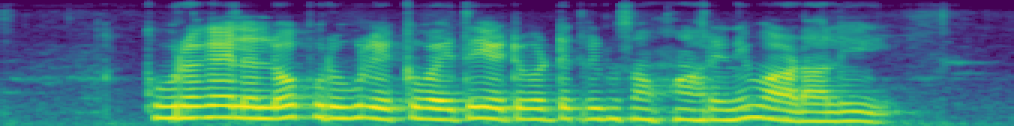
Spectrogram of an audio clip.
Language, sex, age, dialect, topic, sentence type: Telugu, male, 18-24, Telangana, agriculture, question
